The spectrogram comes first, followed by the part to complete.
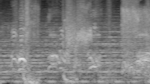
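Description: Dubbed martial-arts fight sound effects: swishing whooshes of swung arms and legs and sharp smacking hits, several in quick succession, the loudest about a third of a second in. Background music plays underneath.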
